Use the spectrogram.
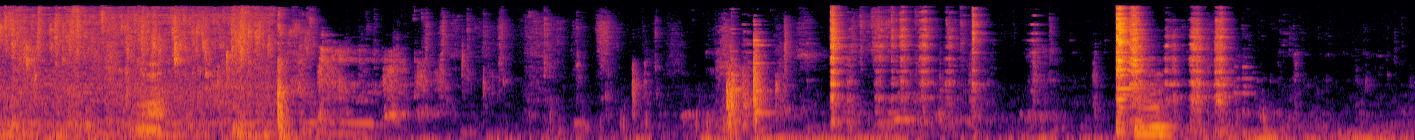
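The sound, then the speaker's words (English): Wet, clicky chewing and mouth noises from people eating, coming in irregular bursts with soft breathing between, a louder rustling stretch at the start and a few sharper crunches later. “It's the ASMR part where you can hear us chew and breathe.”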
